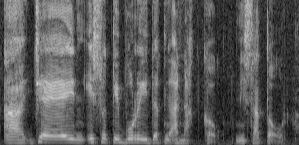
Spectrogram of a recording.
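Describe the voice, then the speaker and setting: A woman's voice: deep voice, a little slow. A woman with an Ilocano accent playing a doting, cheerful elderly mother and matchmaker in a radio drama. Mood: fond.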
